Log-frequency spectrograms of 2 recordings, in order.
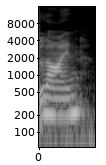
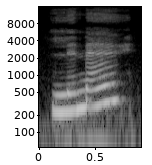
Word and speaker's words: Line: It's not line, because I pronounce this Linné. I can't remember, somebody did tell me that I did pronounce it right, but typically British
